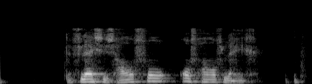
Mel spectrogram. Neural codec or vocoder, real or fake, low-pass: none; real; 5.4 kHz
